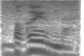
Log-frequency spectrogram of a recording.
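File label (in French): "brume" French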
